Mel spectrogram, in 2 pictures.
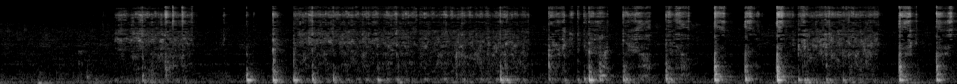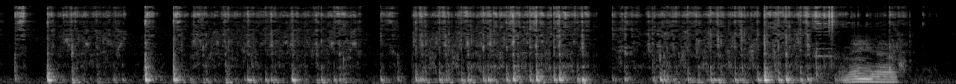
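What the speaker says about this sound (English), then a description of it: "whisk it up." Eggs with a touch of salt whisked in a bowl for spaghetti alla carbonara, a fast irregular clatter of whisk against the bowl running nearly throughout, fairly close and moderately loud.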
